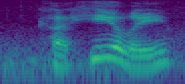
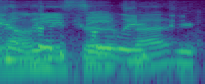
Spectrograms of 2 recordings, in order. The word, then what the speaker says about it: Kahili: one, the spiteful one, heard you say her name wrong. I'm pretty sure he said Kahili right. No, I said no. it wrong. I said he Khaleesi. He said Khaleesi.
